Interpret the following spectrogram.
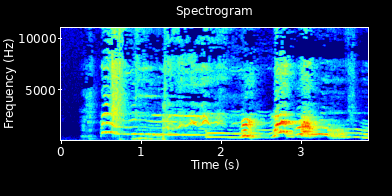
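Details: Dog howling in overlapping wavering tones that hold steady, then break into louder rising and falling wails toward the end, with a possible second voice layered underneath.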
